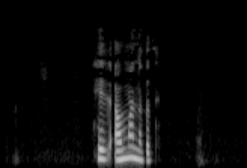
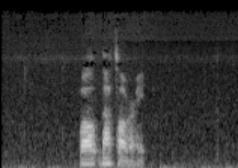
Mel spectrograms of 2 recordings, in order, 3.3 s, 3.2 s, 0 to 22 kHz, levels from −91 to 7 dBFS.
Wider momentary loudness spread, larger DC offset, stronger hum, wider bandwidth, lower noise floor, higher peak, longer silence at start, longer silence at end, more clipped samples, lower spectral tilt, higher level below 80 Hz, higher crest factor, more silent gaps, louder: second, 8 LU vs 15 LU; neither; neither; second, 7.8 kHz vs 16.5 kHz; first, -81 dBFS vs -51 dBFS; second, -6 dBFS vs -2 dBFS; first, 1.3 s vs 1.05 s; about the same, 1.3 s vs 1.25 s; neither; first, -8.5 dB/octave vs -5.5 dB/octave; second, -78 dBFS vs -52 dBFS; about the same, 22 dB vs 20 dB; neither; second, -23 LUFS vs -18 LUFS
